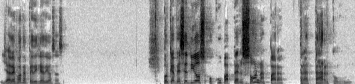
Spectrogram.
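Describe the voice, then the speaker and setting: A man's voice: high voice, very animated, unhurried, creaky, pauses often, a bit bright, slightly rough. A male pastor with a Salvadoran Spanish accent, preaching a sermon in a conversational way with homely stories and asides. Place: church.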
